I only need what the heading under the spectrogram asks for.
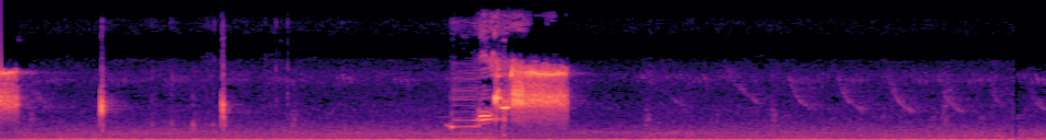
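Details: Birds chattering in the morning: a few isolated sharp chirps, then a loud buzzy squawking burst lasting about half a second, followed by faint, repeated down-slurred chirps in the background over a steady low hum.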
